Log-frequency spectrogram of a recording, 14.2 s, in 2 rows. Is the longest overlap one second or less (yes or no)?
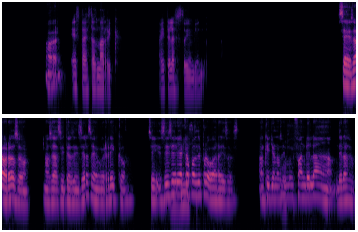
yes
